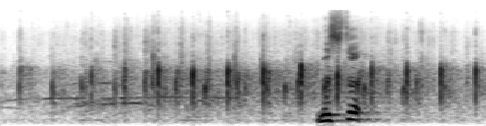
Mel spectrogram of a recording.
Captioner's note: crowd applauding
